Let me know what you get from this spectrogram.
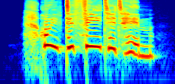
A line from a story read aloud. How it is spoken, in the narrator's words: she cried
